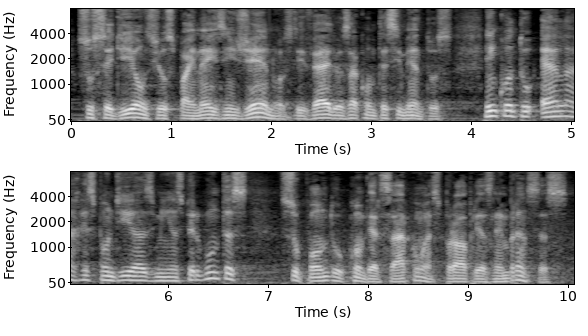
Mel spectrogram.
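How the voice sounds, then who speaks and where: A male actor as a fatherly spirit narrator with a deep voice and Brazilian accent, solemn and compassionate. He tells an audio novel over faint music. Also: animated, a little slow, few pauses. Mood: solemn, tender.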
